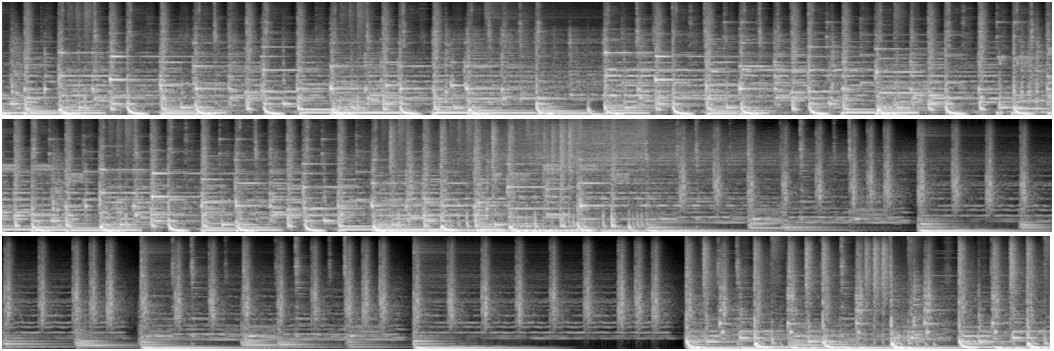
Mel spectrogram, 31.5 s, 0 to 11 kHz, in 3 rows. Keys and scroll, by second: 12.1 e, 22.6 e, 30.8 s.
